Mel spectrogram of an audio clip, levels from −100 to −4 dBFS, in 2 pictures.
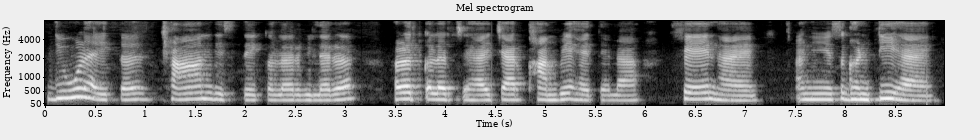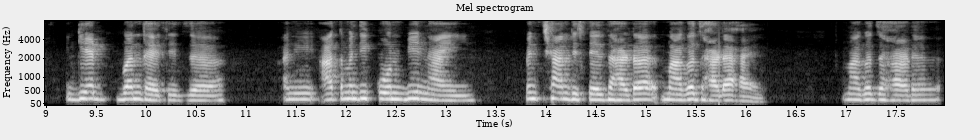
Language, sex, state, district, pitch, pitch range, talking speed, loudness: Marathi, female, Goa, North and South Goa, 205 Hz, 185-220 Hz, 135 wpm, -16 LUFS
